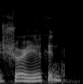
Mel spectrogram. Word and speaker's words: Shoryuken: Shoryuken? – Yeah, like the Street Fighter move, although if you want to scream it, that's okay.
